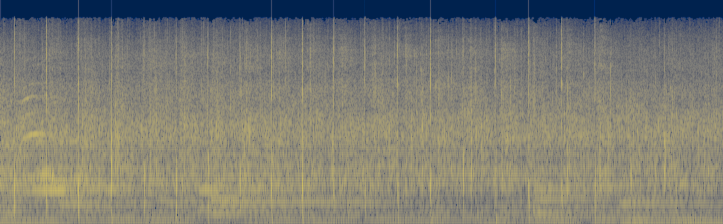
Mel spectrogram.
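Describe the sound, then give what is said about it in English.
An audience applauds steadily for several seconds, cheering on people as they go to connect, a dense wash of clapping dotted with sharper individual claps, while soft sustained musical tones hold underneath. “So if you'll go, we'll cheer you on just for a few moments.”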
